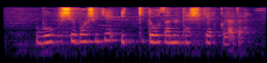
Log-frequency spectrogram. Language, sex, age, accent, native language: Uzbek, female, 18-24, Samarqand, Uzbek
